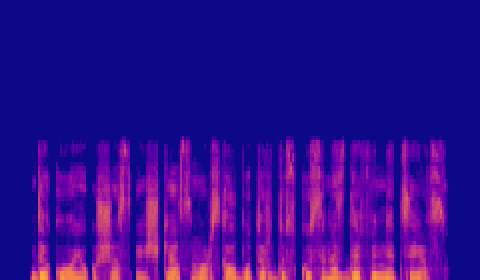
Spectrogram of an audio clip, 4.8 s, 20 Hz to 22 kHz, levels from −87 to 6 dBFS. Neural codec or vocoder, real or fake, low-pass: none; real; 10.8 kHz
